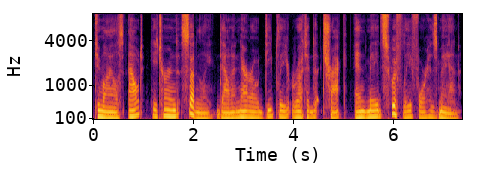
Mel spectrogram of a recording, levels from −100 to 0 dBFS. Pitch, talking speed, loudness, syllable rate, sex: 120 Hz, 145 wpm, -19 LUFS, 3.8 syllables/s, male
